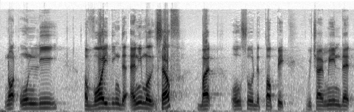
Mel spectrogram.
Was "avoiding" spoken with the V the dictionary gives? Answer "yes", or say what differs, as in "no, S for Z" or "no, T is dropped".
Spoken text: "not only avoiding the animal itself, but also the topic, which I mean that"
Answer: yes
